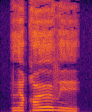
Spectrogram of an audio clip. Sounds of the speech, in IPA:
lɛqœːveː

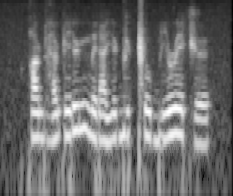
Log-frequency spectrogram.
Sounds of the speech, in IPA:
qæ˩˧˩ɖʱæ˩˧˩ʈi˩˥ɾy˩˥ mːe˩ɾæ˩ji˧ ɖy˩˧˩ ǁu˧˩bi˩˥ɹe˥˩t͡ʃø˩

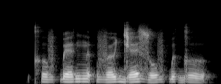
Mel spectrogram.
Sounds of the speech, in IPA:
kʰɤvɓɛɡ nəʔvœ ɟɛ zov ɓəɡɤ

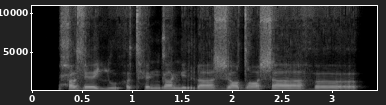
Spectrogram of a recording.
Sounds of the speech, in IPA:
ħʌzɛː ʎuhʌtʰɛ ŋɡaŋerɽaː ɮɯdˤʌː ɬaː ɦʌː

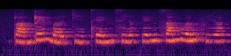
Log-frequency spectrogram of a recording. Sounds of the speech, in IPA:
ʈa˨˩˨nʈe˧˥məː˨˩ci˨˩˨ t̪ʰe˨˩˦ŋsi˨˩˦ə̯ke˧˥ŋ sa˧˥nwə˧˥wfi˧ə̯

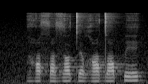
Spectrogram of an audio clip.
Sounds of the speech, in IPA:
ɦɤsˤə˞zɒ tɛʁʷɛ dˤʊ pe

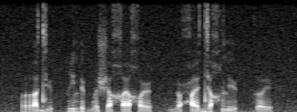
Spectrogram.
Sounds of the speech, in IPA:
radʲuɪ̯pːilʲɾœ bəʃɛ χɛχø | bøħɛdʲaχ lʲøkːəɪ̯

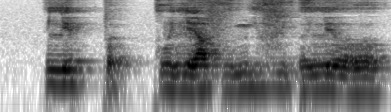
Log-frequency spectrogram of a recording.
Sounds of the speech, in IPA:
lʲəpːəʔ kːulʲɑfṳ nʲṳviʔ ə̤ lʲɤ

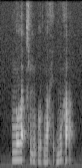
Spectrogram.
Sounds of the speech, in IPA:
no˦lä˦ʔt͡ɕʰĩ˦˨ ŋʊ˦ʔlʊ˦ʔɡã˦hɪ˦ʔ bũ˦hä˦ʔ

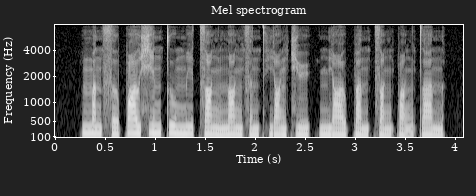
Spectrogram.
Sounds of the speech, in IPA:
ma˥˨n sɤ˨˦pɑ˦ʊ̯ɕi˦n t̪u˥˨mi˥˨t͡sɑ˥˨ŋn̪ɑ˥˨ŋ sə˨˦nt̪ʰjɑ˦ŋt͡ɕy˦ | n̪jɑ˨˦ʊ̯ pa˨˦nt͡sɑ˨˦ŋpɑ̰˨˩ŋ t̪a˥˨n

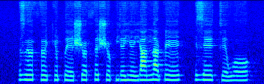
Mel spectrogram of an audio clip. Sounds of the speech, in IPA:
zə̃ː˧˩θə̃ː˧˩t͡ʃə̃˧˩ peː˩˧ʃə˞˩˧ θɘ˧˩ʃə˞˧˩ pje˧˩jẽ˩˧ ja˩˧na˩˧ʈẽ˩˧ | zeː˧˩ke˩˧wo˩˧

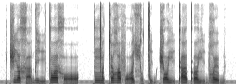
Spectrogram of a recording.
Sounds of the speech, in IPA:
t͡ʃiɐ̯xa̰dʱḭ tɔɐ̯xɔ̰ | ŋ͡ǀʌǀʏʁʌfɔ̰ɐ̯ çɔ̰ǀḭbt͡ʃɔ jḭkʼaɐ̯kʼʌ jḭbʁʏb

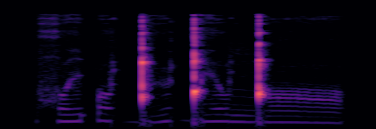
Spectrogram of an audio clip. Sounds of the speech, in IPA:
χʷiʔo ɡ͡ǃʉɡ͡ǃeu̯ ŋ͡ǃɔː

